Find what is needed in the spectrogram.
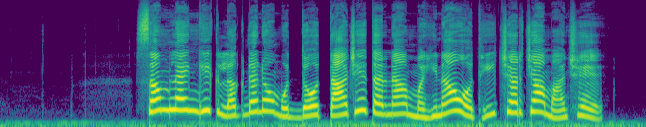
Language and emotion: Gujarati, neutral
